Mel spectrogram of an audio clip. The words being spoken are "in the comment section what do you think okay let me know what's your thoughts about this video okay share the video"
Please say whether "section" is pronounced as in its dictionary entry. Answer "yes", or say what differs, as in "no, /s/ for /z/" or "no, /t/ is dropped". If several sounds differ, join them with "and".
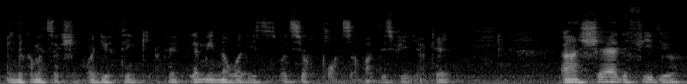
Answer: yes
